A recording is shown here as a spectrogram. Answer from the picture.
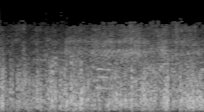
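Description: Steel mine-train roller coaster running along its track: a steady rumble of wheels on rails mixed with wind on the microphone.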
